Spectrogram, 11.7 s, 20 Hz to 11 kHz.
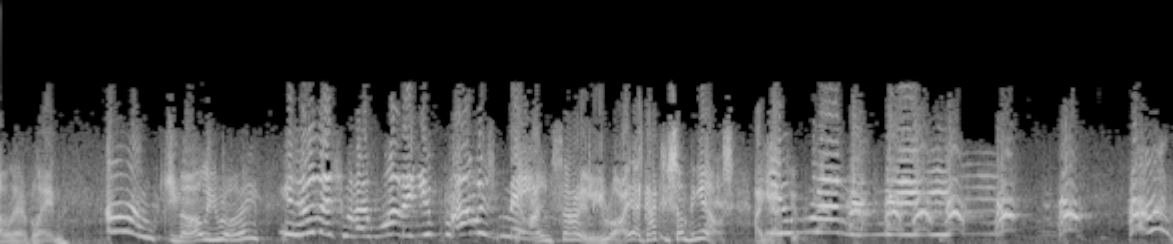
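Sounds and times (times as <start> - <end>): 
speech: 0.0 - 0.9, 1.5 - 8.7
dog yelping and whining: 7.7 - 11.7.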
